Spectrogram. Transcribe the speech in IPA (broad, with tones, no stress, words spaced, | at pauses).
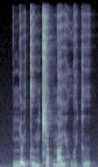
ɲə̰˧˥j t̪ɨ˨˦mt͡ɕa˨˩t̚ŋa˧j hwə̤˨˩jkɨ˧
